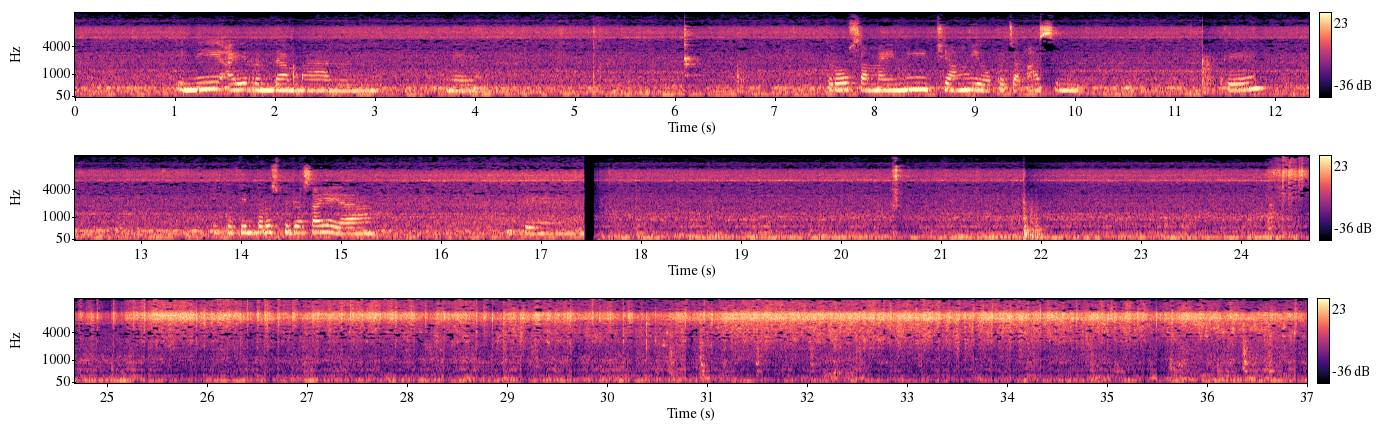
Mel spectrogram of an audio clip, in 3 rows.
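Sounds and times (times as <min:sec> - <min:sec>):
garlic sizzling in hot oil: 0:24.2 - 0:37.0.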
